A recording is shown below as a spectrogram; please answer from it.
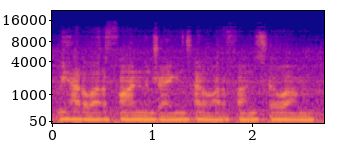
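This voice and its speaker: A young man in his late teens speaks as a guest in a casual interview. His voice is on the low side. He is slightly off the mic in a noisy room. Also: completely flat delivery, fast talker, far from the mic. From Alberta, Canada. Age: teens, high school senior. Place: radio studio.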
